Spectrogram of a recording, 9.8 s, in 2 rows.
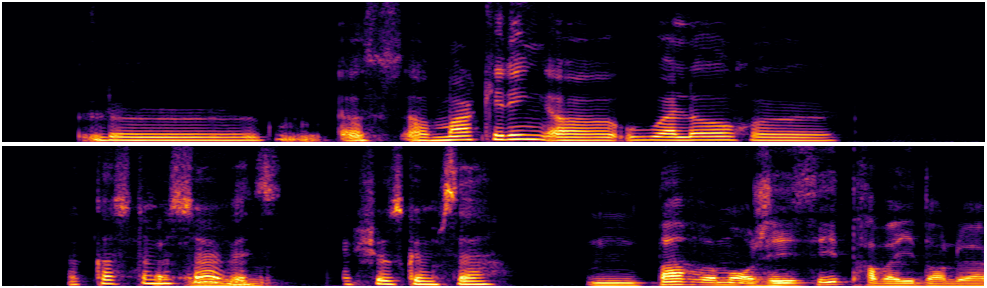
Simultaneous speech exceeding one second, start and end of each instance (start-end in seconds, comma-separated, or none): none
